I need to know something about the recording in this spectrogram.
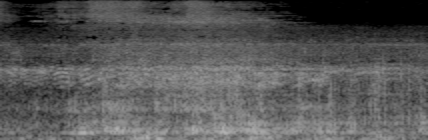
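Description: Mountain bike rolling fast down a dirt trail: tyre noise and rattling from the bike, with wind rushing over the camera microphone. It gets louder about a second in.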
